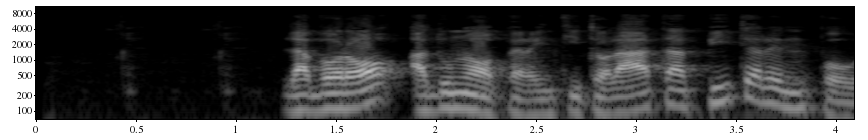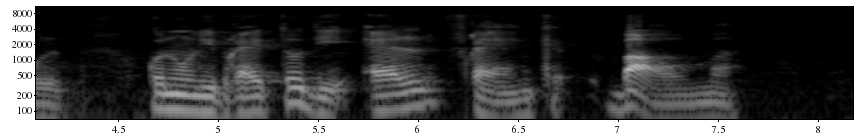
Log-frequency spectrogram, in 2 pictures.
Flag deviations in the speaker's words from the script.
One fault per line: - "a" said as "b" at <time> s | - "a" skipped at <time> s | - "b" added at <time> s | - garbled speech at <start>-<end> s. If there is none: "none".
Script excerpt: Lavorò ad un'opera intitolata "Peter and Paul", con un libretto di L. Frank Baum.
none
